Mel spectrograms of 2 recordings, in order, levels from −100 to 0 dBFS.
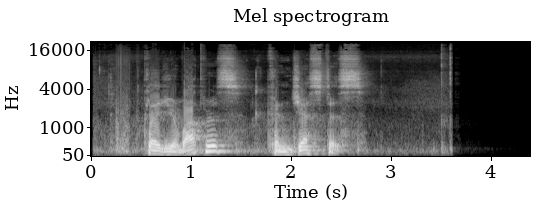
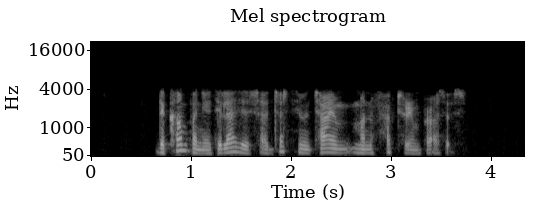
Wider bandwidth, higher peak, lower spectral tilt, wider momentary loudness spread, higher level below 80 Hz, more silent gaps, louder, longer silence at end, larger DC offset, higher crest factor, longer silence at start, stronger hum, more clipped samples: first, 19 kHz vs 4.3 kHz; first, 0 dBFS vs -24 dBFS; first, -5.5 dB/octave vs -3.5 dB/octave; first, 14 LU vs 10 LU; first, -50 dBFS vs -84 dBFS; neither; first, -16 LUFS vs -44 LUFS; first, 1.65 s vs 0.6 s; neither; about the same, 18 dB vs 22 dB; second, 0.2 s vs 0.65 s; neither; neither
